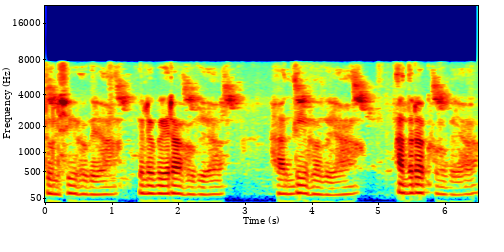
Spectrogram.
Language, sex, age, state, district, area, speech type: Hindi, male, 30-45, Uttar Pradesh, Chandauli, rural, spontaneous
